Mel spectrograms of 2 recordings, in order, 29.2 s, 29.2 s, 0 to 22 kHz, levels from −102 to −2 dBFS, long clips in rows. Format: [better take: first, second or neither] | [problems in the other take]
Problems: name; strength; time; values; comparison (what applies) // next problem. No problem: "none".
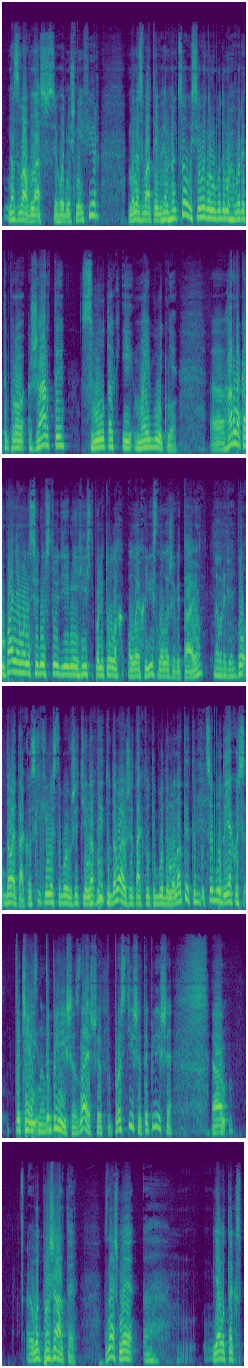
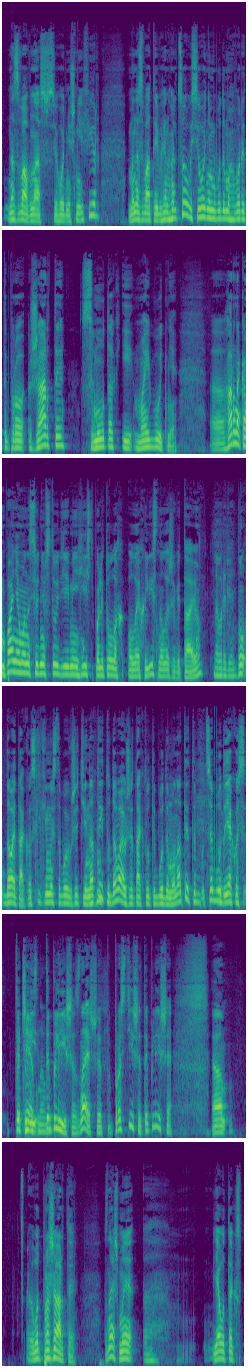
second | distortion; slight; 10 dB below the speech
